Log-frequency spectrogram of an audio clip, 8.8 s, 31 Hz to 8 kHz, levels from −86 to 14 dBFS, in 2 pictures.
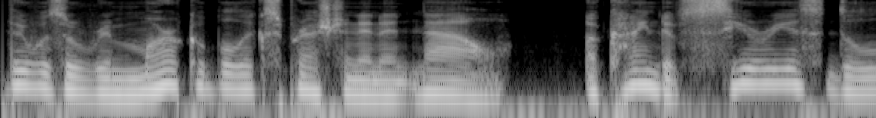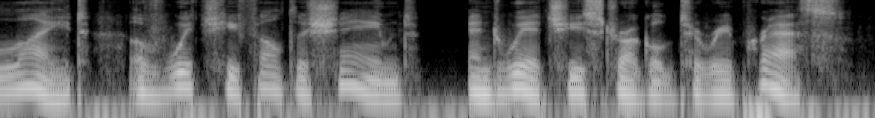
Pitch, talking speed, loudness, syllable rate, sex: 105 Hz, 165 wpm, -18 LUFS, 4.6 syllables/s, male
